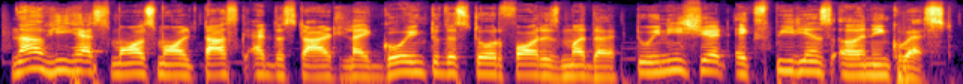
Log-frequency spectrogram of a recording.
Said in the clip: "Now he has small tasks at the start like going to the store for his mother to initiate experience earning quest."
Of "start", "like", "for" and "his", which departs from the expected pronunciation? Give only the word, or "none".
none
